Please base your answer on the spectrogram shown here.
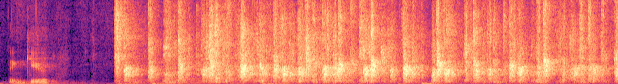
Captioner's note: audience applauding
